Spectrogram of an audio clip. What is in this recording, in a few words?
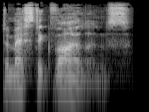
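"domestic violence", British English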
